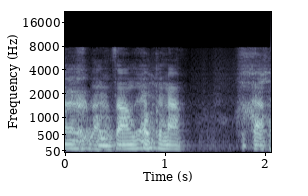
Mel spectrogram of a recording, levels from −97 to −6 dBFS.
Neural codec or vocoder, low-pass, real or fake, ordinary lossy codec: codec, 16 kHz, 1 kbps, FunCodec, trained on Chinese and English, 50 frames a second; none; fake; none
